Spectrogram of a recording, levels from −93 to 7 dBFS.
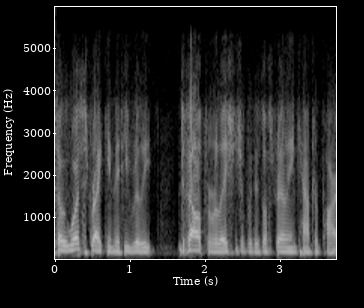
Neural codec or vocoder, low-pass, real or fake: none; 5.4 kHz; real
